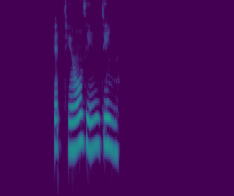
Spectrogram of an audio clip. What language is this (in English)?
Tepeuxila Cuicatec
